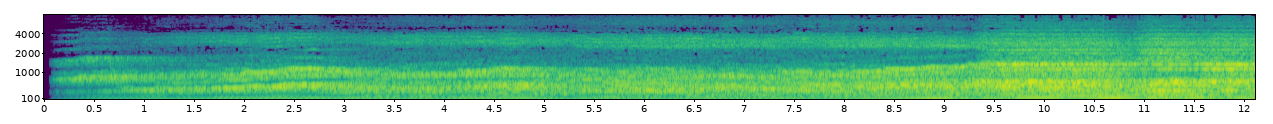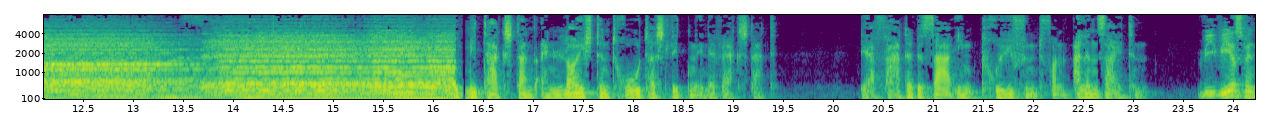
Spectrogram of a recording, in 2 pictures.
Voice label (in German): Hoerspiel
